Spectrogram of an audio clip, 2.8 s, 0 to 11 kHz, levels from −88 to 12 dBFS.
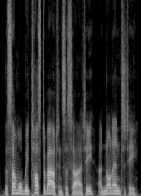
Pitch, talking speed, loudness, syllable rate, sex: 145 Hz, 210 wpm, -19 LUFS, 6.6 syllables/s, male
